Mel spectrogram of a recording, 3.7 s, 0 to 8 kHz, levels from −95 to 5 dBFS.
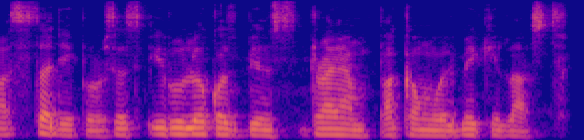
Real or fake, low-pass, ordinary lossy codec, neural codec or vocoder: fake; none; none; codec, 16 kHz, 16 kbps, FunCodec, trained on Chinese and English, 50 frames a second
